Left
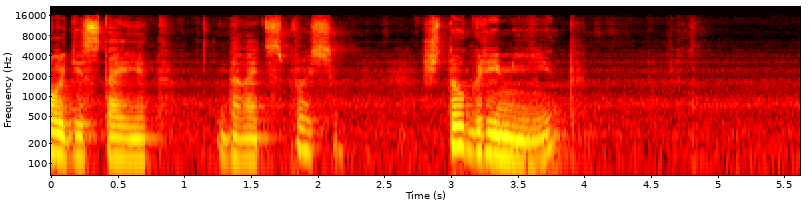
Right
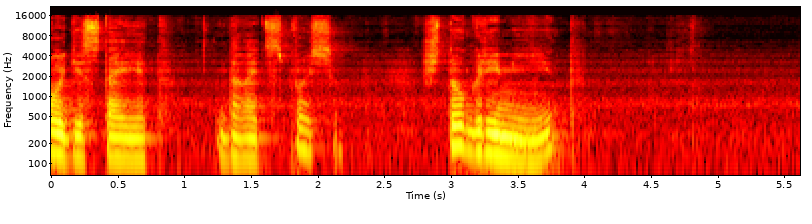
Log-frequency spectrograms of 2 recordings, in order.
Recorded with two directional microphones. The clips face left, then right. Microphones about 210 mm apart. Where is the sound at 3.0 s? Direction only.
55° right (ahead or behind).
